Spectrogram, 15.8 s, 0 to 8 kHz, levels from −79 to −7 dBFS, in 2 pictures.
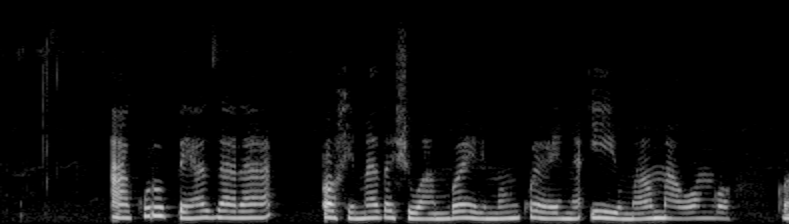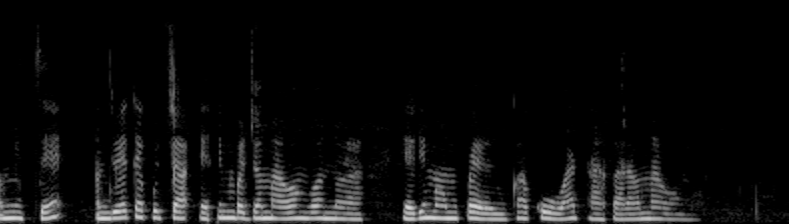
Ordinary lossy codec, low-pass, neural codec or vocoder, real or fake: MP3, 48 kbps; 7.2 kHz; none; real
